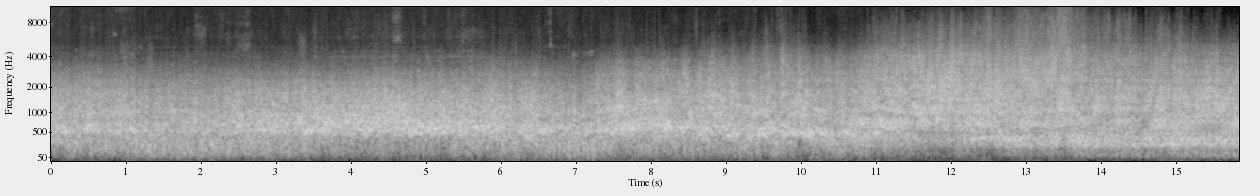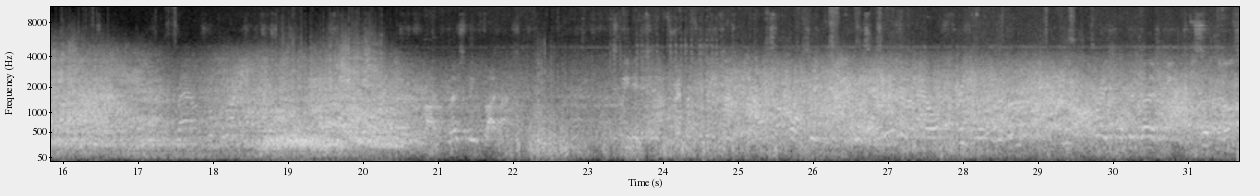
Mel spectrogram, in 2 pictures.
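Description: Jet noise from a Saab JAS 39C Gripen's single Volvo RM12 turbofan during a display, running continuously and rising and falling as the aircraft manoeuvres. It is loudest and brightest a little before the middle, with a deeper swell about two-thirds of the way through.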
